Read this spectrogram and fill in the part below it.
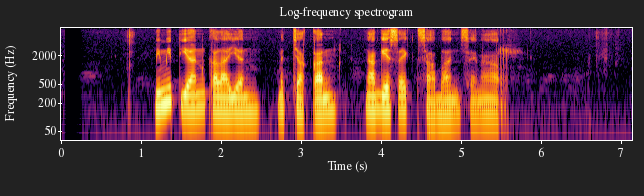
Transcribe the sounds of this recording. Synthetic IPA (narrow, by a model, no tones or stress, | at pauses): mimit̪iankalajan | mət͡ʃakan | ŋaɡɛsɛk̚sabansɛnar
